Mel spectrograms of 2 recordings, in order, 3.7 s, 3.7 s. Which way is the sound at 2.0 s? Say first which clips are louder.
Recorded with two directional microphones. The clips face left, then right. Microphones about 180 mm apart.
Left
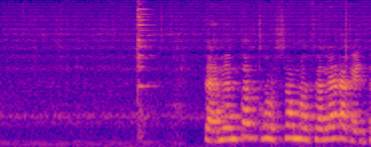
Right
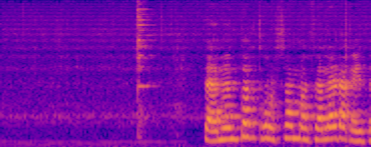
Right 3 dB; 50° right (ahead or behind).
